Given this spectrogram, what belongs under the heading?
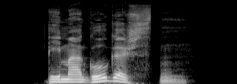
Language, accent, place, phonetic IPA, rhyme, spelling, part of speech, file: German, Germany, Berlin, [demaˈɡoːɡɪʃstn̩], -oːɡɪʃstn̩, demagogischsten, adjective, De-demagogischsten.ogg
- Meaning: 1. superlative degree of demagogisch 2. inflection of demagogisch: strong genitive masculine/neuter singular superlative degree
